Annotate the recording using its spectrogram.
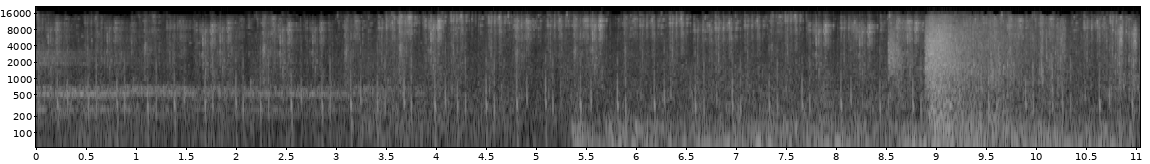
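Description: Footsteps clatter quickly on stone.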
